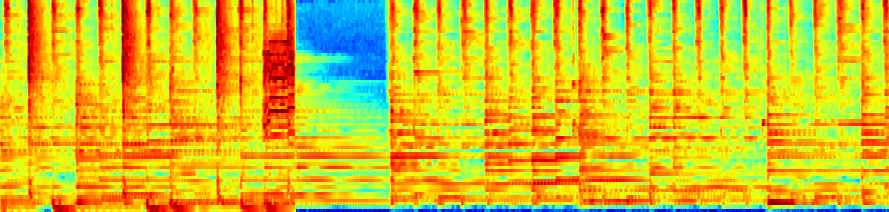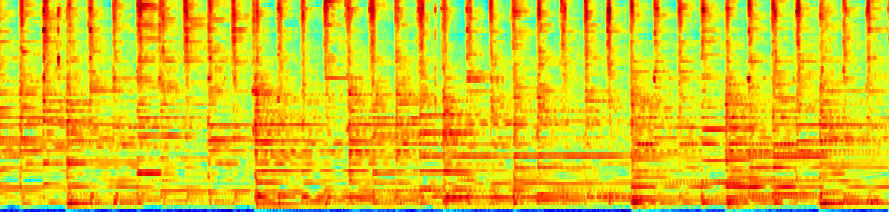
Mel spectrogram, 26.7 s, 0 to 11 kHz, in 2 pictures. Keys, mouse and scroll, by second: 12.5 click, 13.1 alt+scroll down 1, 13.7 alt+scroll up 2, 15.3 click, 19.3 ctrl+alt+shift+e, 21.1-26.6 drag.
